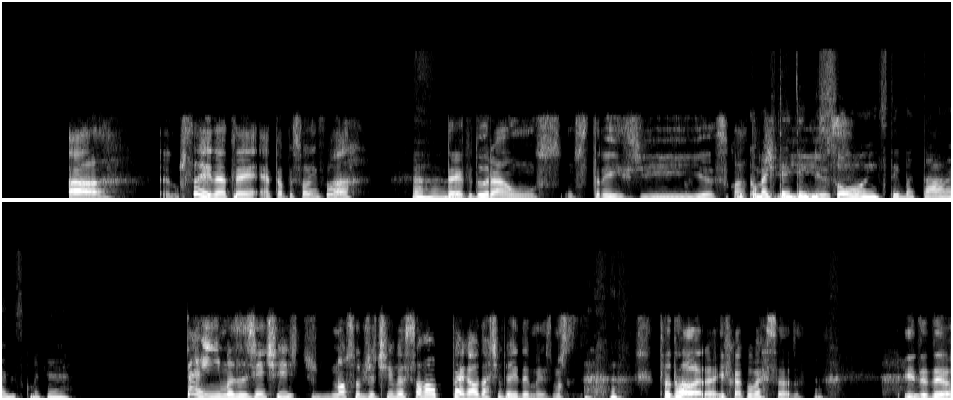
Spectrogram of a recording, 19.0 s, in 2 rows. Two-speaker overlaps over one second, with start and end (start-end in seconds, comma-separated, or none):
7.3-8.5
